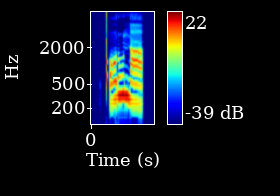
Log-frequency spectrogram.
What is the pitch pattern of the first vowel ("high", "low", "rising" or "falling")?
rising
